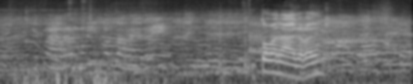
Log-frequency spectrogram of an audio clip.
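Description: Women chat nearby.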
